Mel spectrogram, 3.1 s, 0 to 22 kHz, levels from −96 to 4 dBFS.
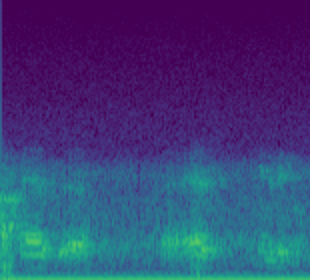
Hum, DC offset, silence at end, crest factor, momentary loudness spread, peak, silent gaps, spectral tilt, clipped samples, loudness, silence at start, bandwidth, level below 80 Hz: none; 3%; 0 s; 16 dB; 16 LU; -14 dBFS; none; -8.5 dB/octave; under 0.1%; -31 LUFS; 0 s; 7 kHz; -46 dBFS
